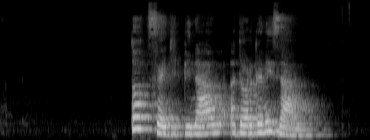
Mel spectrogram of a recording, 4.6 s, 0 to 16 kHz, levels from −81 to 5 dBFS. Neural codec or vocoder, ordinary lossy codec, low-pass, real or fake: codec, 44.1 kHz, 7.8 kbps, DAC; MP3, 64 kbps; 14.4 kHz; fake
